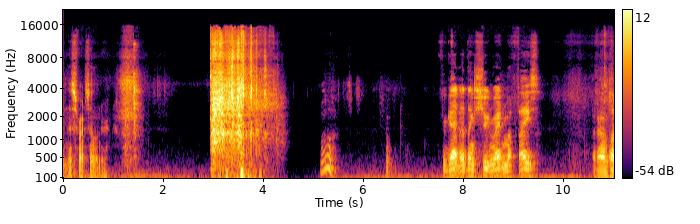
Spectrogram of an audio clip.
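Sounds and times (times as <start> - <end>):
motorcycle engine cranking on starter: 2.9 - 4.4.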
